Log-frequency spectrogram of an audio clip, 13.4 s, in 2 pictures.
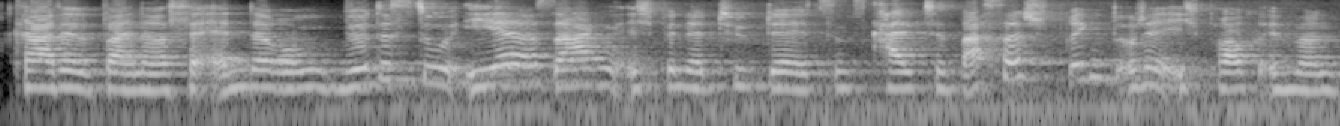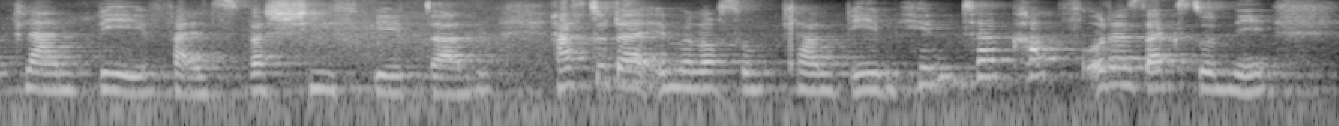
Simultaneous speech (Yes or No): No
